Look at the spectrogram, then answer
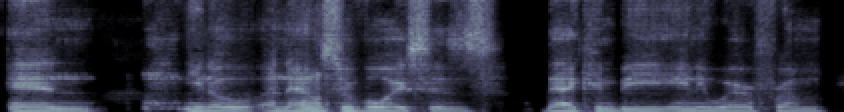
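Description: A man in his forties from the United States, a voice actor and coach with a deep baritone, talking animatedly in an interview. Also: slightly rough, dry recording, far from the mic. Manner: animated, slips into quick voice demos. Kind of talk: casual interview talk.

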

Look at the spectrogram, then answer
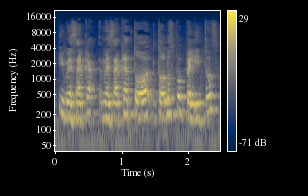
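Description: A young Mexican man with a high-pitched voice tells stories in a casual chat and acts out the people he quotes. The room around him has a noticeable echo. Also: fairly quick. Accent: Mexican Spanish. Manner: animated storyteller acting out quotes, laughing often. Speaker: podcast co-host.

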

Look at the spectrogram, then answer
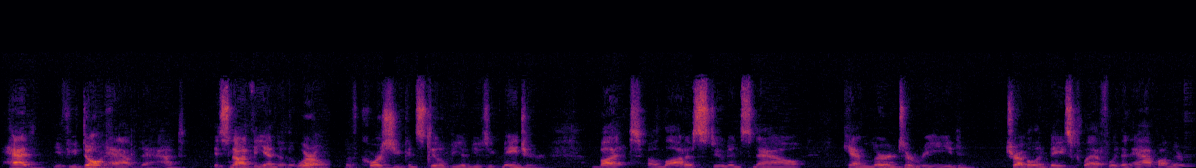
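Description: A man who teaches percussion, explaining music degrees in a measured, explanatory way. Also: on the low side, a little mellow, a little hiss or hum, poor audio. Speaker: music professor. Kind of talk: conversational interview.

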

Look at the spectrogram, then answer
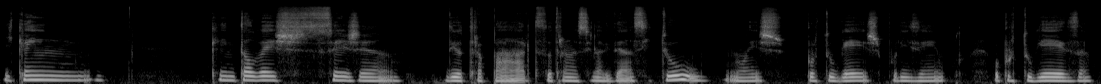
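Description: Woman in her 40s, mellow dark tone, dry close sound, hesitant reflective monologue. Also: fairly low pitch, level tone, slow pace, creaky, dry recording. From Colombia. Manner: gentle, reflective, with frequent hesitations and repeated words. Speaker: podcast host. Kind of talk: personal storytelling monologue.

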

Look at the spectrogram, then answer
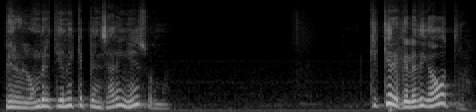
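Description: A preacher man delivers a sermon, pressing his listeners with repeated rhetorical questions. His voice sits high for a man, yet it has a soft, mellow color. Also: animated, moderate pace, slightly rough.

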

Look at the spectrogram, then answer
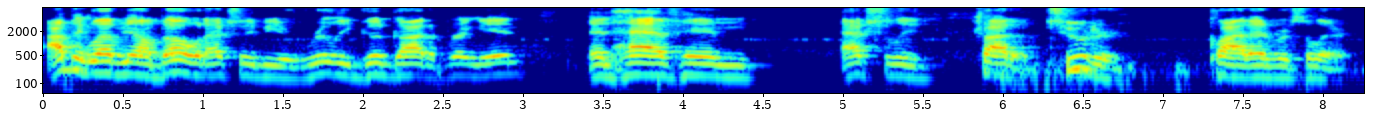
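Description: A man's voice: a little high, fairly even intonation, normal speed. A young man hosting a sports podcast, giving opinions in emphatic, casual frat-bro slang.

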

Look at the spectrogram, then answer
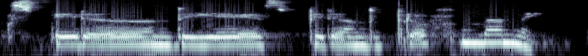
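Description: Breathy, gravelly woman guiding a meditation. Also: fairly high pitch, steady tone, low-quality recording. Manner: gentle, unhurried instructions with long pauses. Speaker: meditation guide. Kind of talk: guided meditation.

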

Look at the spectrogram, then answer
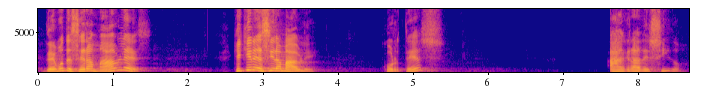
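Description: A man with a Costa Rican accent preaching a lively sermon, playful and teasing with his congregation. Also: high voice. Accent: Costa Rican Spanish. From Costa Rica.

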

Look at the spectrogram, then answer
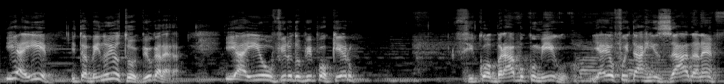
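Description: A man hosting a casual show, slangy and full of fillers like "meu" and "mano," with sponsor shout-outs. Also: high-pitched, animated, brisk. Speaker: radio-style host. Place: studio. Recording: music playing clearly behind.

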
